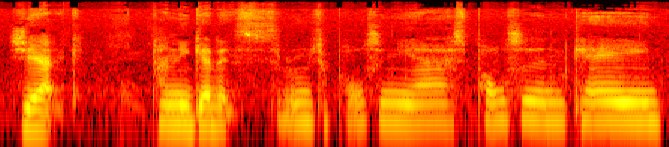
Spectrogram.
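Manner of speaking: excited commentary. Real, not acted. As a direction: call it like a live goal chance. Live commentary build-up on attack.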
